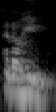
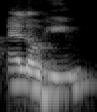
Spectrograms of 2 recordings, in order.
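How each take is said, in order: First: The first vowel is short and brief. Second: The first vowel is held long and full. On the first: The speaker calls it right. "So it's shortened, shortened that beginning, but brief" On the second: The speaker calls it wrong. "It's not Elohim"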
